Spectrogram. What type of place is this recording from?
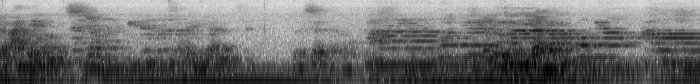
crowded indoor space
